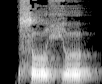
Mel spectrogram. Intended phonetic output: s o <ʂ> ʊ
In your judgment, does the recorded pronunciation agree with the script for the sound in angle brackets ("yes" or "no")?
no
